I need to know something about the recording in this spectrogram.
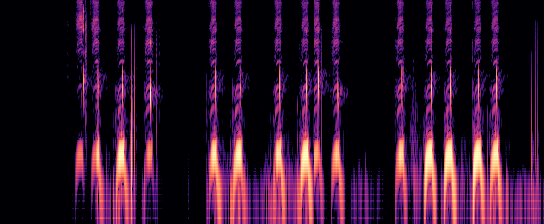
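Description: Keyboard taps click rapidly on a phone.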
